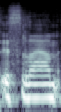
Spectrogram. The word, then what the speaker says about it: Islam: we have so many different pronunciations, but the most correct is Islam and Muslim.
